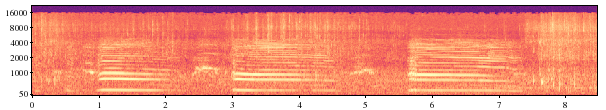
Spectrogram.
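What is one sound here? A penguin brays loudly in long honking calls.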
